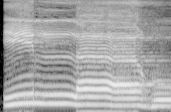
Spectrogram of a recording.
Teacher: cara berhenti pada kata huwa, waw disukunkan, ha yang berada sebelumnya yang dhamma dipanjangkan 2 ketukan karena sudah menjadi mad asli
